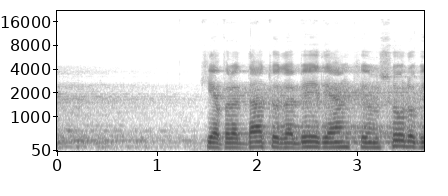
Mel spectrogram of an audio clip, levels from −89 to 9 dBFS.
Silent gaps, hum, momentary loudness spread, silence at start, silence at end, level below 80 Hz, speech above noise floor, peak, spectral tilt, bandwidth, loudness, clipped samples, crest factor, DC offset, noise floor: none; none; 20 LU; 0 s; 0 s; -66 dBFS; 29 dB; -8 dBFS; -7.5 dB/octave; 7.2 kHz; -24 LUFS; under 0.1%; 16 dB; under 0.1%; -53 dBFS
